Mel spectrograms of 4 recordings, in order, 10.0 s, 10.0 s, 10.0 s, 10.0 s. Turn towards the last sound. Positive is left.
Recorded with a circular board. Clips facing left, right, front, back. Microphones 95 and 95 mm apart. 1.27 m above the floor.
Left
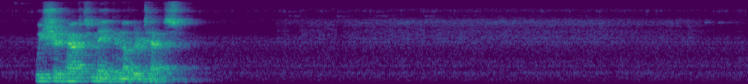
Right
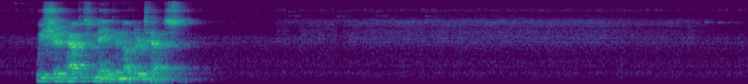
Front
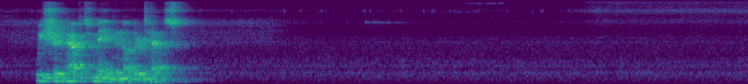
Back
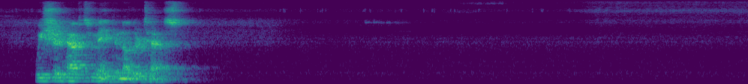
turn(degrees=160)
